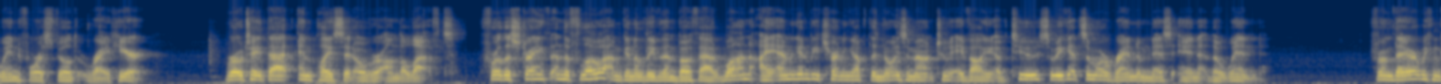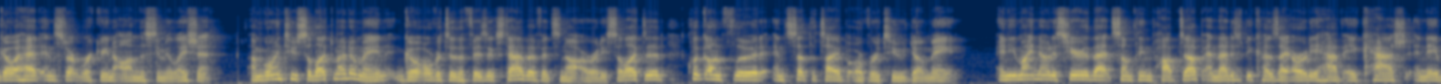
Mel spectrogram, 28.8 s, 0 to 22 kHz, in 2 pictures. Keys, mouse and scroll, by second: 2.0 r, 2.9 g, 4.3 r, 8.7-9.9 drag, 15.9-16.7 shift+middle drag, 16.7 a, 17.4 click, 21.5 click, 22.3-24.1 drag.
